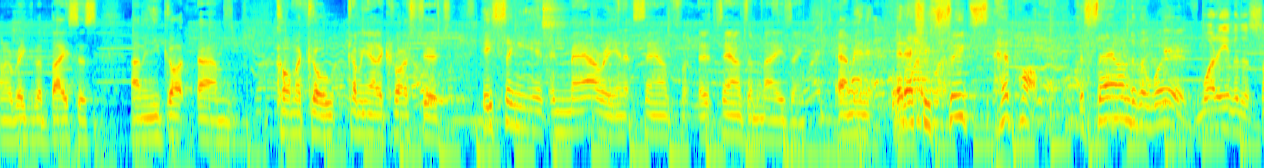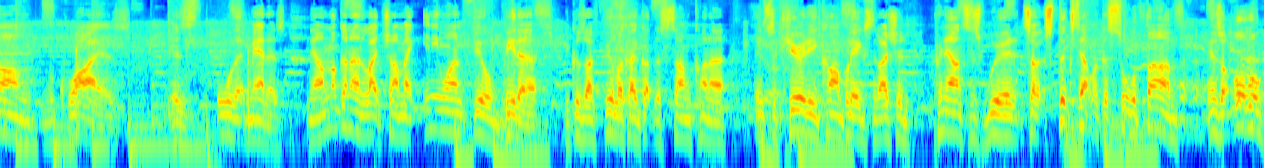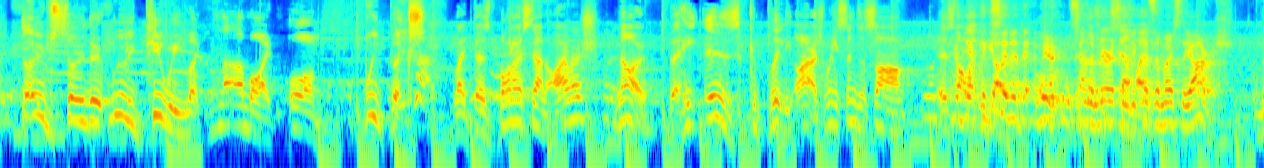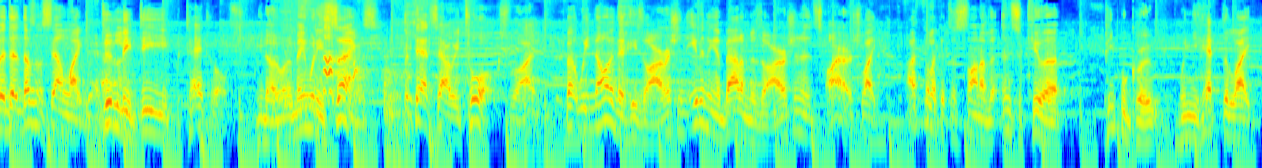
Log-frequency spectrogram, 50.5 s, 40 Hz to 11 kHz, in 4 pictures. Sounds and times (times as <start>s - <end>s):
Music: 0.0s - 50.5s
Speech: 0.0s - 50.5s.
